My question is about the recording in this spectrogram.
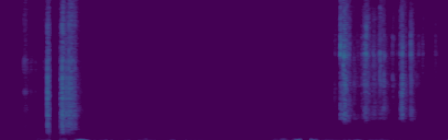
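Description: Small plastic letter beads clicking and rattling in a compartment tray as fingers sift through them: a short burst about half a second in, then a longer run of quick clicks near the end.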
